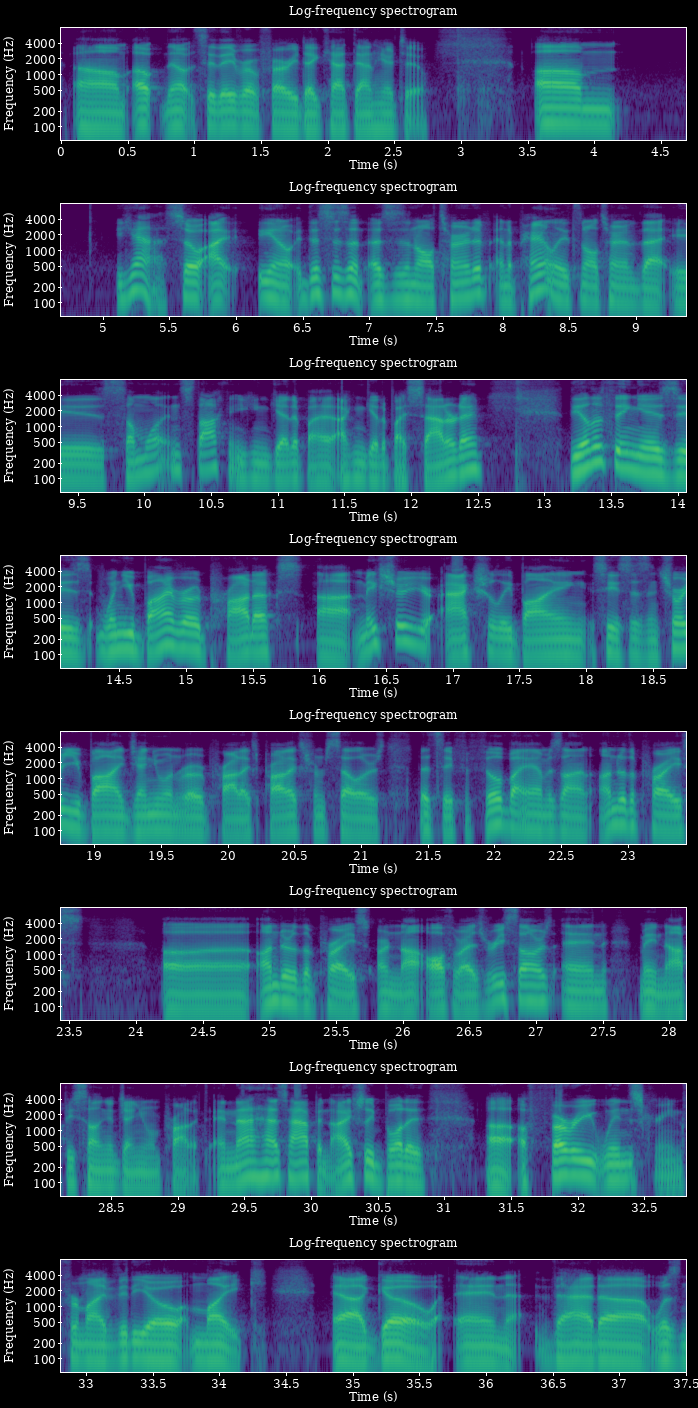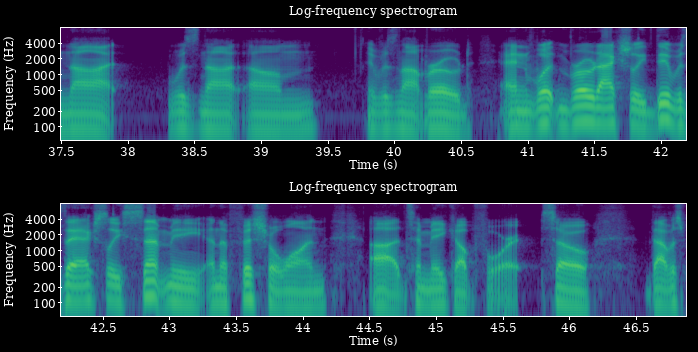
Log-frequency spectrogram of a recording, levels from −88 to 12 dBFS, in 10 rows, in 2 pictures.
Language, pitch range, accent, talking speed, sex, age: English, 90-115 Hz, American, 195 wpm, male, 20-39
